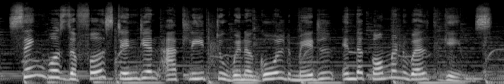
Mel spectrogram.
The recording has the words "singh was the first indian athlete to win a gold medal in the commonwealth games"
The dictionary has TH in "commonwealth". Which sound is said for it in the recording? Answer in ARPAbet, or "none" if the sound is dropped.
T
